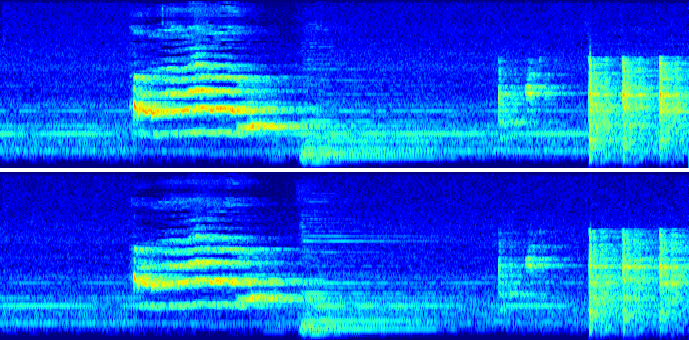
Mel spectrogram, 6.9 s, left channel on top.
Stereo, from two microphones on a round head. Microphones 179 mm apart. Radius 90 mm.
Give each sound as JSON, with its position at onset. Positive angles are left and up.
{"t": 1.3, "sound": "a scream", "side_deg": 30, "distance_m": 4.0}
{"t": 3.0, "sound": "a guitar", "side_deg": -65, "distance_m": 7.5}
{"t": 5.0, "sound": "hammering", "side_deg": 30, "distance_m": 5.5}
